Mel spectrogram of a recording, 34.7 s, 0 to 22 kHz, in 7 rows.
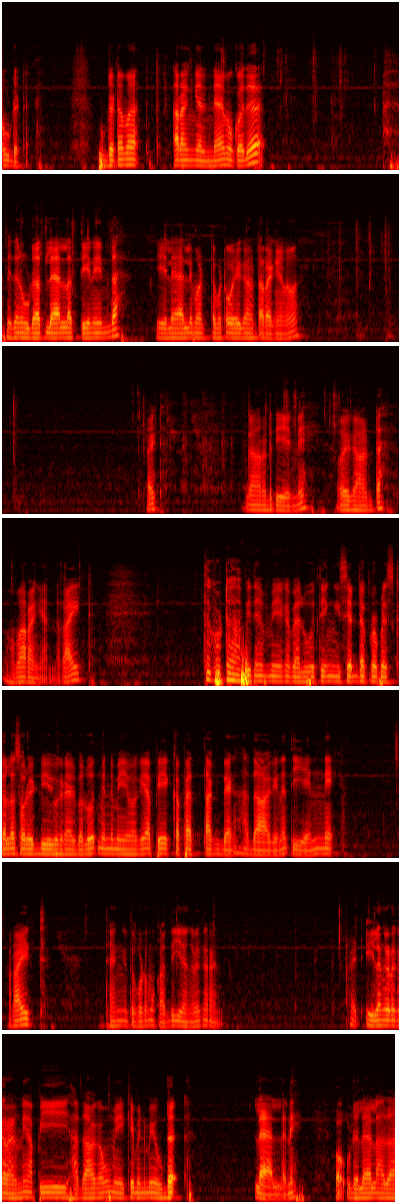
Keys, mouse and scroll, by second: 1.9 KP_Decimal, 2.6-3.0 scroll up 3, 3.0 shift+middle click, 3.5-5.0 scroll up 7, 5.0 shift+middle click, 5.4-7.8 scroll up 4, 6.0 shift+middle click, 7.8 scroll up 2, 9.0 g, 11.9-13.6 scroll down 22, 13.6 scroll down 2, 13.7 shift+middle click, 14.3 middle click, 15.1 Tab, 15.6 middle click, 17.3 KP_Divide, 17.9 KP_Divide, 18.9 middle click, 19.3 z, 20.5 middle click, 25.0 scroll up 1, 25.9 middle click, 25.9-28.2 scroll up 2, 28.2-28.9 scroll down 2, 29.2 middle click.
